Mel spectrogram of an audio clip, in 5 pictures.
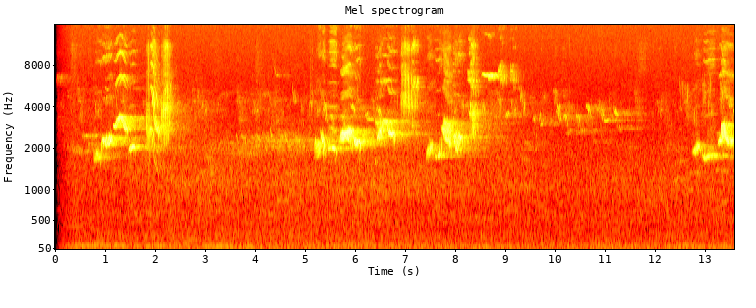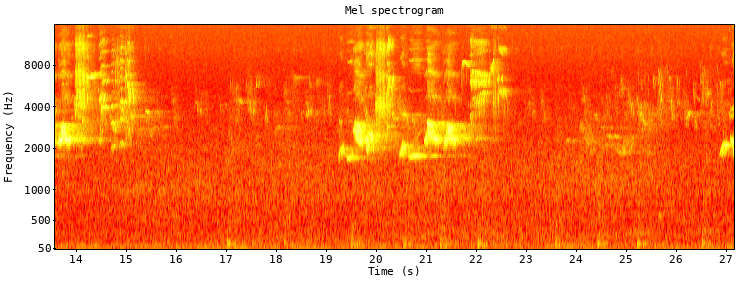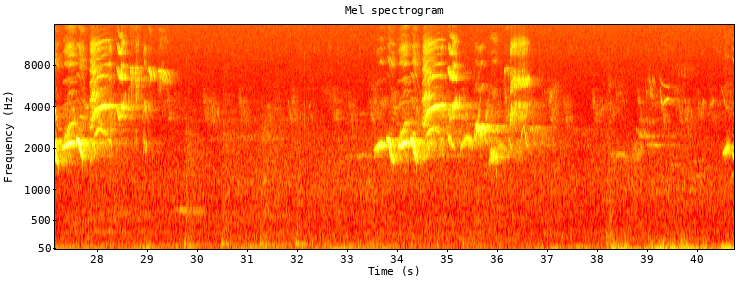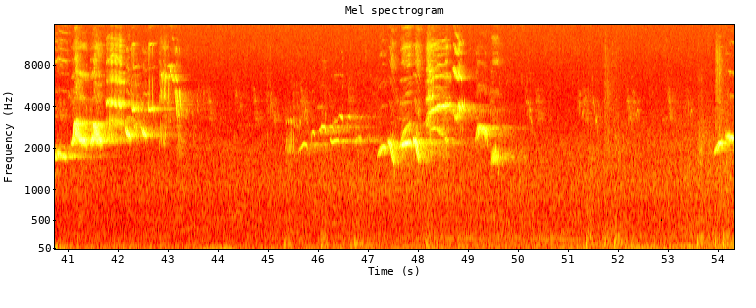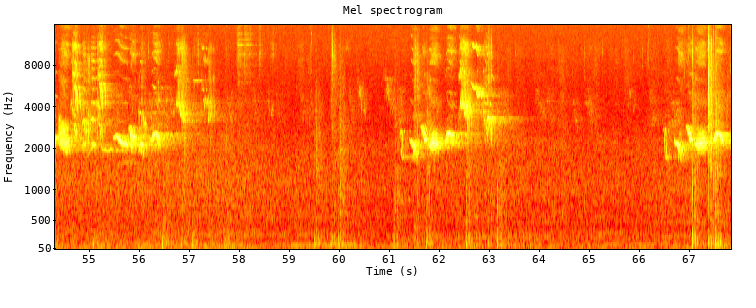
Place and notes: Gradnikova, Nova Gorica, Slovenia - Birds and ball
The suund was recorded in an afternoon in the city, birds are mixed with a bouncing ball and some chatting.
